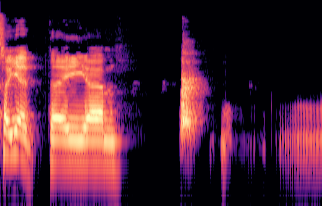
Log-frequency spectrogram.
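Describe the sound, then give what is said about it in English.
A dog barks at home in a few separate loud bursts, some drawn out and tonal, with a gap of silence between them and a softer, lower sound at the end. “If you hear dog barking, then it's my dog”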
